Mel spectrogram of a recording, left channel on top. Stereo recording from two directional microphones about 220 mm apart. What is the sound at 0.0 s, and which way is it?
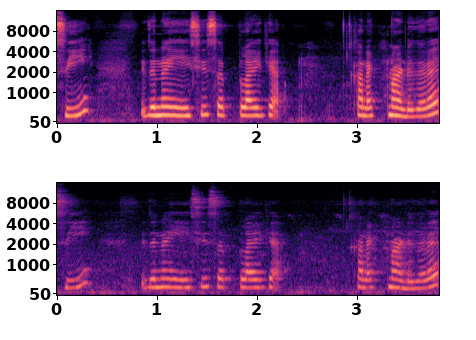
A woman's voice, 45° left (ahead or behind).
